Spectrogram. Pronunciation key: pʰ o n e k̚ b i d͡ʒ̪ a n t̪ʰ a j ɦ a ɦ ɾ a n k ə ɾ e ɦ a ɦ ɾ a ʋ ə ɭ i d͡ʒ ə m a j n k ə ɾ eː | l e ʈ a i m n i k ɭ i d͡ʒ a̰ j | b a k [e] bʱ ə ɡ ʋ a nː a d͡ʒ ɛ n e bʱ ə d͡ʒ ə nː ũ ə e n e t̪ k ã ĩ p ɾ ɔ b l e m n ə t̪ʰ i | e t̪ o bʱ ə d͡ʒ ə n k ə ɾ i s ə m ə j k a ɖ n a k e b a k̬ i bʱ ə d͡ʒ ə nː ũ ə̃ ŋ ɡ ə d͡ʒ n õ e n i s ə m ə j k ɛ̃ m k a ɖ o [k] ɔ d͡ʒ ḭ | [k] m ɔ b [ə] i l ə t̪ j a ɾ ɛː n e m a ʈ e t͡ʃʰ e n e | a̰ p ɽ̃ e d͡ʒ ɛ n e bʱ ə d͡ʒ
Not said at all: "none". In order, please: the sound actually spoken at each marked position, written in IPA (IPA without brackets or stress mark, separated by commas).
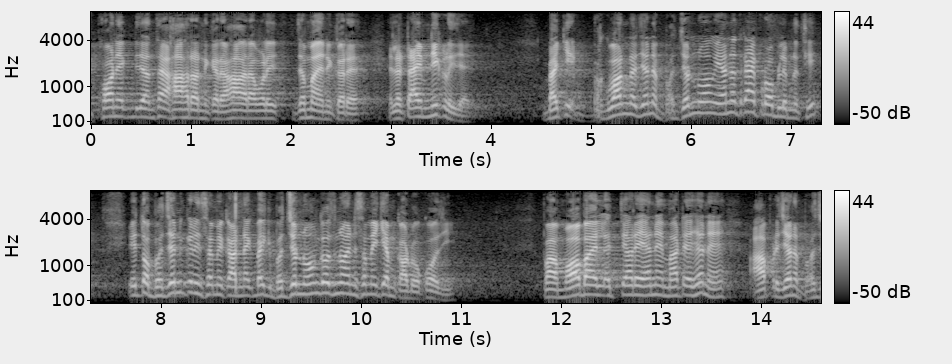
i, k, p, a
